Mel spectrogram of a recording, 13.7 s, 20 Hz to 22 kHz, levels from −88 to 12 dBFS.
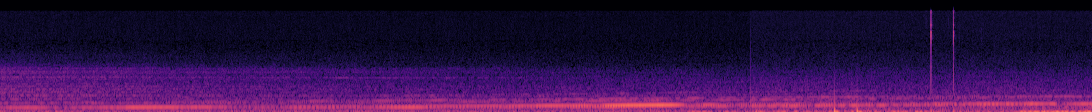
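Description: From 9.38 s to the end, the audio is likely being captured a second time by a slower path, or an edit is holding two copies out of step, which produces a doubled audio track. A full-band copy of the sound enters abruptly and runs roughly 300 ms behind the original, at about the same loudness. Every event is followed by a dry, identical repeat with no decay or room colour, and the doubling continues to the end.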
